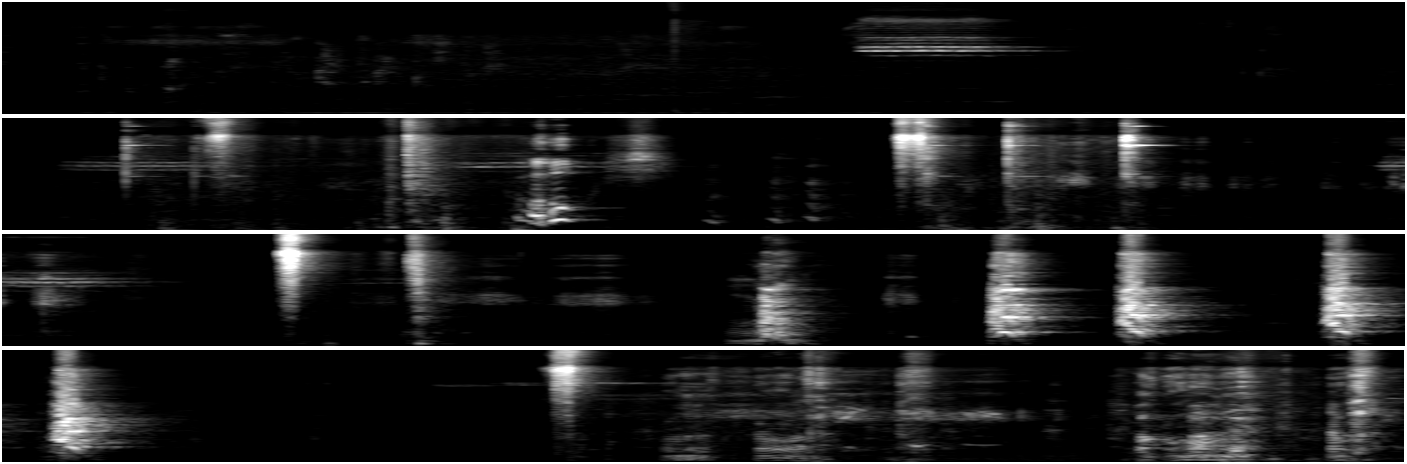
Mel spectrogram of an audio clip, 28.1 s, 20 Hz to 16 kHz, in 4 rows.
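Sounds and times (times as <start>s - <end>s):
dog barking: 17.8s - 18.2s, 19.0s - 22.0s.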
